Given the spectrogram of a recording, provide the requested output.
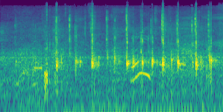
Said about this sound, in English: Oh my goodness, horses and a tractor. Right, I'm going to wait here for all these guys to pass and cool down a little bit, because this tractor is going to be loud.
